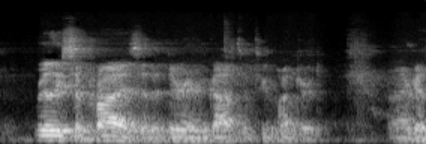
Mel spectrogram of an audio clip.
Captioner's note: laughs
